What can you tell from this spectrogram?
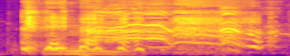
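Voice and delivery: loud, high squealing laugh; high burst of laughter. Real, not acted.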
